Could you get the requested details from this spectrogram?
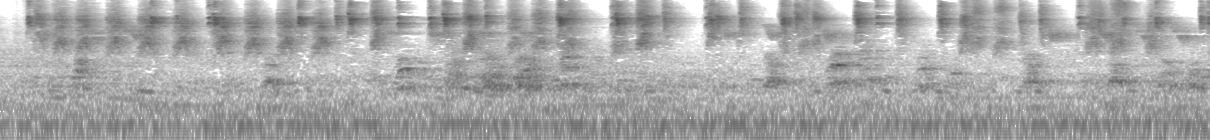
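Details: A brood of saffron finch chicks, a Venezuelan cross, creating a racket while being fed: rapid, overlapping raspy squeals and shrill cheeps that run almost without pause.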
